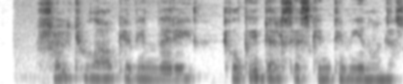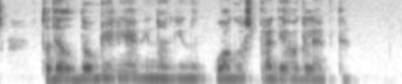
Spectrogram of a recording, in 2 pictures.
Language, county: Lithuanian, Marijampolė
